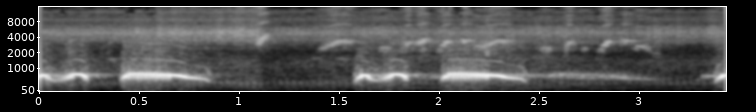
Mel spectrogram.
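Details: Spotted dove decoy calling: a quick doubled low coo, then a longer falling crooo, repeated about every one and a half seconds, with faint high chirps of other small birds behind.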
